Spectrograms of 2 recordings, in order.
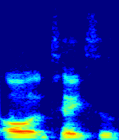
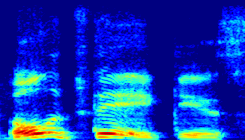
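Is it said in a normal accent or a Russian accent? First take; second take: normal; Russian. First: It is said in the speaker's normal accent. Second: It is said in a put-on Russian accent.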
